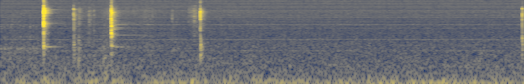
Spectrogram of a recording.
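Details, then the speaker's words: Car booster power bank with its clamps shorted together. A few sharp relay clicks in a quiet room as it switches on and instantly off. Short-circuit protection cutting out as designed. "Did you see that? It went on and then instantly went off. Weird."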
